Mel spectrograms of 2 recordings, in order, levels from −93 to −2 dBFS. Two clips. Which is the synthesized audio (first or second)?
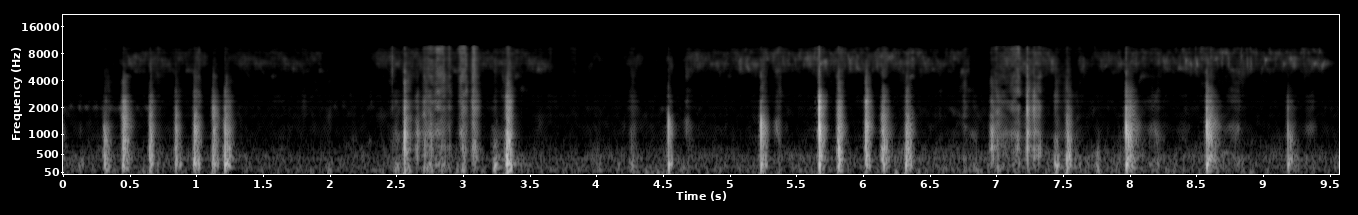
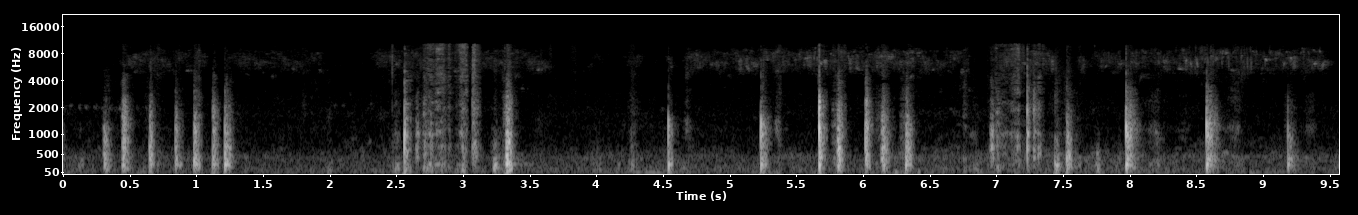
first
